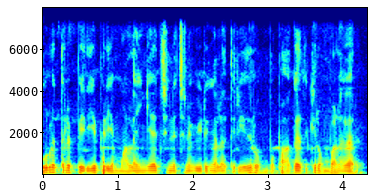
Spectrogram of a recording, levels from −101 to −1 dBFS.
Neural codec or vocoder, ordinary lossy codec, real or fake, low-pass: none; none; real; 7.2 kHz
